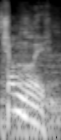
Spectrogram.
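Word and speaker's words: Cholmondeley: it no but it might be richard what chumley are you pronouncing yes chun li trust me on this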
